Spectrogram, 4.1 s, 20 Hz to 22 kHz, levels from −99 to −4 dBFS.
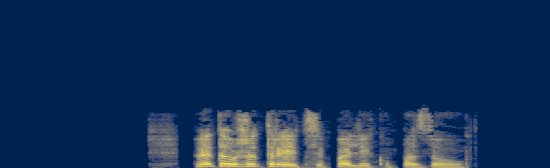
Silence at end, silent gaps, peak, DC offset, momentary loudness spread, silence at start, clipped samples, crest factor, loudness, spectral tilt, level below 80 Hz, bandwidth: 0.65 s; 2.48-2.52 s; -2 dBFS; under 0.1%; 15 LU; 1.45 s; under 0.1%; 18 dB; -17 LUFS; -3.5 dB/octave; -68 dBFS; 8 kHz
